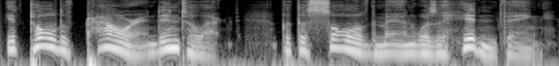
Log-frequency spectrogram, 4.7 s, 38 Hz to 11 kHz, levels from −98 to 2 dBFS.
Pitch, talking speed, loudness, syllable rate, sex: 130 Hz, 205 wpm, -18 LUFS, 5.0 syllables/s, male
